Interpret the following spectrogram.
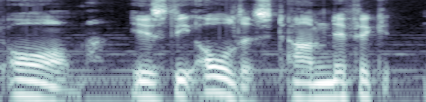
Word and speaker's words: AUM: and writers held that AUM pronounced om is the oldest omnificent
